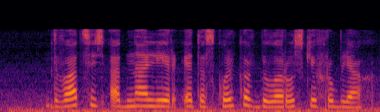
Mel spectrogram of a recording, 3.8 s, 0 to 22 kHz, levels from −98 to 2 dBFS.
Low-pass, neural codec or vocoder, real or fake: 7.2 kHz; vocoder, 44.1 kHz, 128 mel bands, Pupu-Vocoder; fake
